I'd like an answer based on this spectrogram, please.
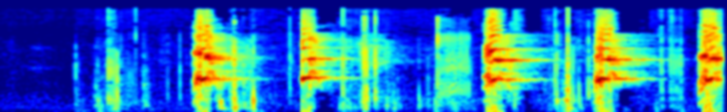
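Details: A Chihuahua playing on a bed gives sharp, high-pitched yaps, roughly every half second with short pauses.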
